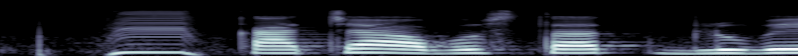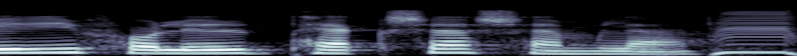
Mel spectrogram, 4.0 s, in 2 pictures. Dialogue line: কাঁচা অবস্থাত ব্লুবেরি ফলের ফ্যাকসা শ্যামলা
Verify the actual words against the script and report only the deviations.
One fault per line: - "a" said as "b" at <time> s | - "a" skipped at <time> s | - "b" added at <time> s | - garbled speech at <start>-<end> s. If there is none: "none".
none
